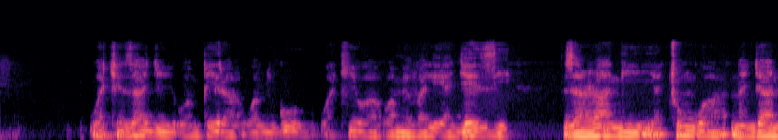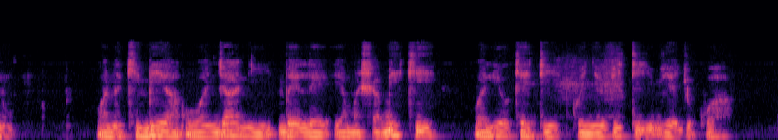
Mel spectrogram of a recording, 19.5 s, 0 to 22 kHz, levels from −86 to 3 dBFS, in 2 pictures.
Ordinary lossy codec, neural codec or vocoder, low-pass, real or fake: MP3, 48 kbps; none; 7.2 kHz; real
